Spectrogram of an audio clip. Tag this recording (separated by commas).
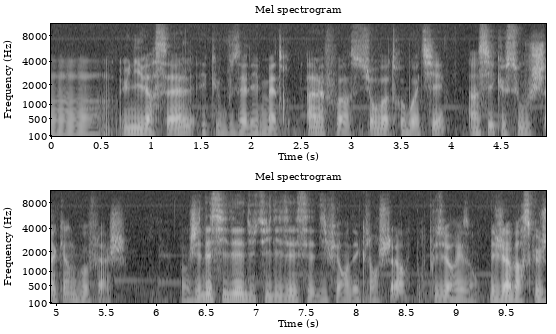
Music, Speech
